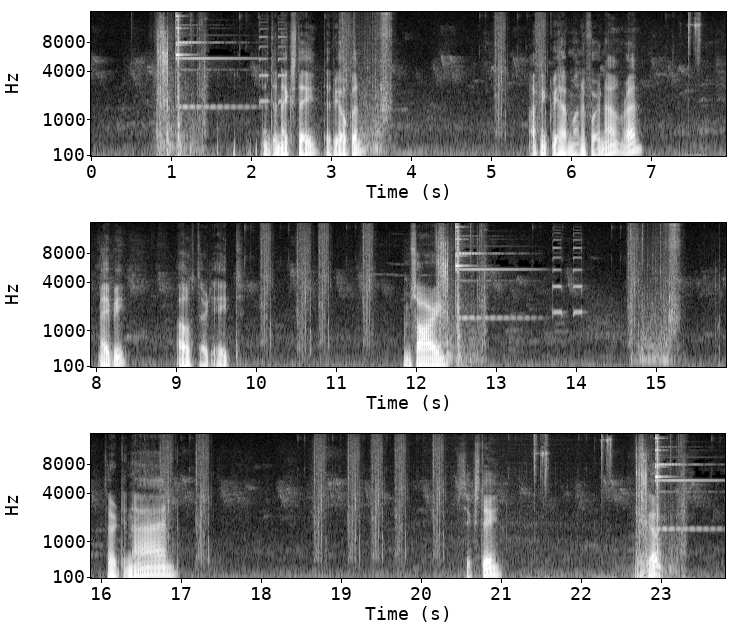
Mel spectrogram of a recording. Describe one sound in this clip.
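A checkout scanner beeps.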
